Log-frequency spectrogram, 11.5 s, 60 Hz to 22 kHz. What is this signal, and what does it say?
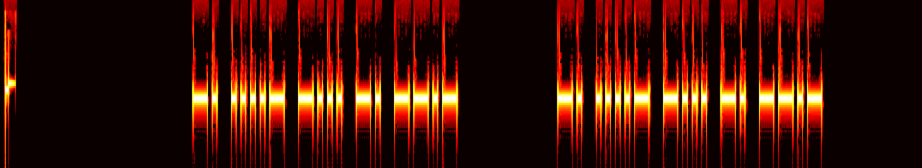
Morse code, heard as a keyed tone, about 20 wpm, 700 Hz. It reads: N4BNQ N4BNQ
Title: USA Call Signs - 5 Characters - Repeated 2x - 20wpm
